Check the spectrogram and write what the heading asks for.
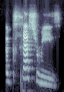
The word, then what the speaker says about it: accessories: Other examples of words like accessories. Accessories, not accessories. Access. It's a C.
